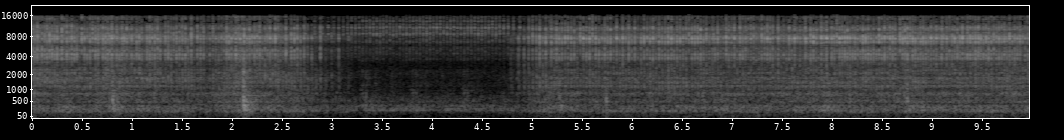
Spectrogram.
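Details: Bicycle drivetrain spinning with light, uneven clicking about four a second, from the chain rubbing on the rear derailleur.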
